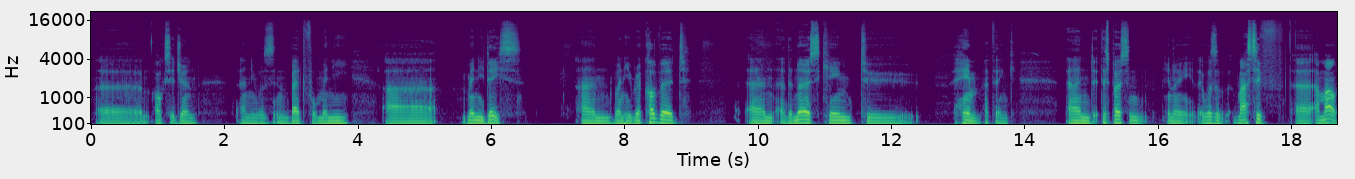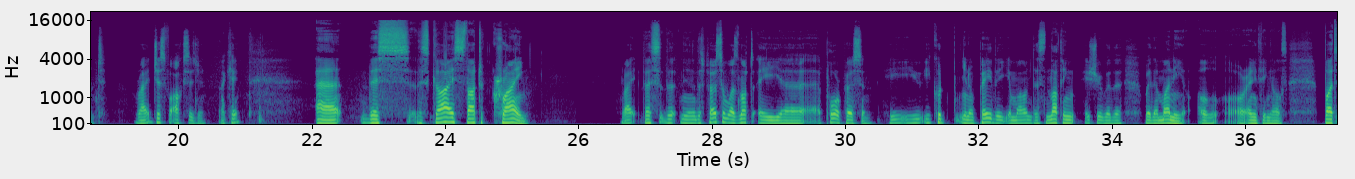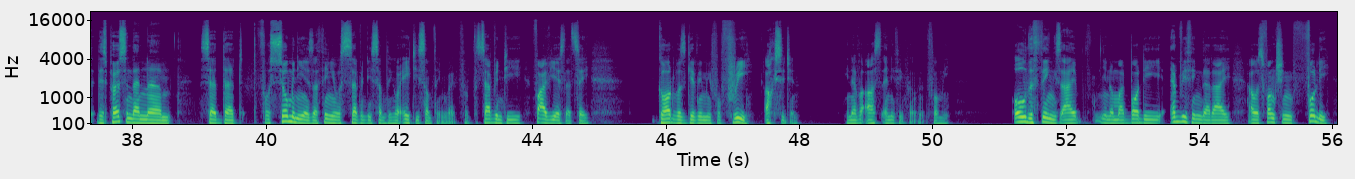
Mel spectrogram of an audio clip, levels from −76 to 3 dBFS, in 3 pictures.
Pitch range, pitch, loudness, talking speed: 105-130 Hz, 115 Hz, -20 LUFS, 150 wpm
